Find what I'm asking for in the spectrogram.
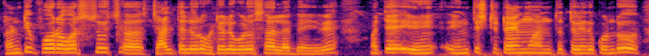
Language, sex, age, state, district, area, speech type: Kannada, male, 18-30, Karnataka, Chikkamagaluru, rural, spontaneous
